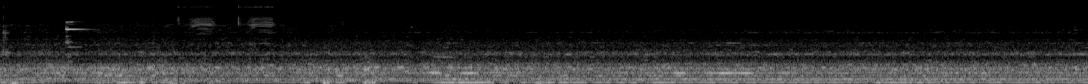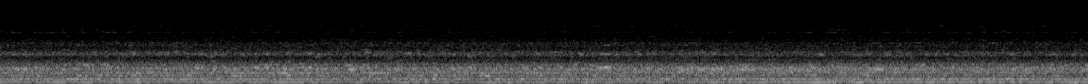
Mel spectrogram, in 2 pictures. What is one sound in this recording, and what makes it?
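An excavator's diesel engine rumbles steadily from inside the cab.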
